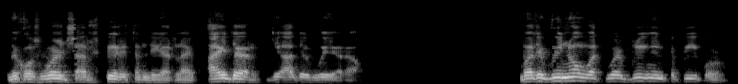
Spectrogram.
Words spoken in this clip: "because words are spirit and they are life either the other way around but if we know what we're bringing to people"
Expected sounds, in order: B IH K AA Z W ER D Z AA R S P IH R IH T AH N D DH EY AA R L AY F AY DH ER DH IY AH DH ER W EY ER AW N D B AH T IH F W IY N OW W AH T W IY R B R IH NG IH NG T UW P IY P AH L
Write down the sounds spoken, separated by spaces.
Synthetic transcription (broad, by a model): B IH K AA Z W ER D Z AA R S P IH R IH T AH N D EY AA R L AY F AY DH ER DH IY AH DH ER W EY ER AW N D B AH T IH F W IY N OW W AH T W IY R B R IH NG IH NG T UW P IY P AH L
